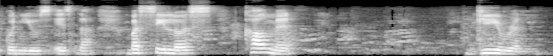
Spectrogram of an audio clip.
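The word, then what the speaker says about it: Calmette-Guérin: use is the bacillus cmet Garen So that's how you pronounce this because these two people are French physicist or chemists which are responsible for developing this particular um vaccine next early detection and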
